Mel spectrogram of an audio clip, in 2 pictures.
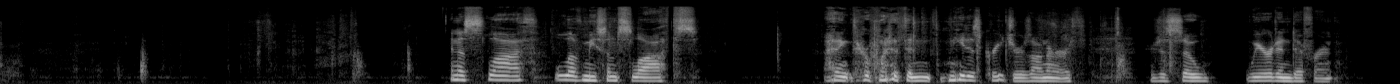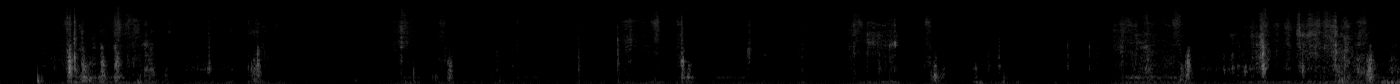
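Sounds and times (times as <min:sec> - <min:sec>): book pages turning: 0:00.0 - 0:12.2, 0:14.1 - 0:28.0.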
